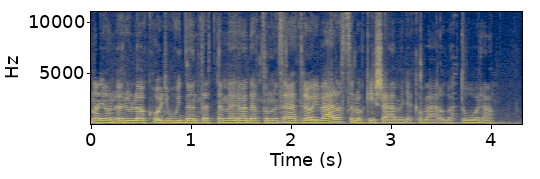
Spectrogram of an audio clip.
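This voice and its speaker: A woman's voice at a medium pitch. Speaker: cheerleader and university student. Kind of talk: interview.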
